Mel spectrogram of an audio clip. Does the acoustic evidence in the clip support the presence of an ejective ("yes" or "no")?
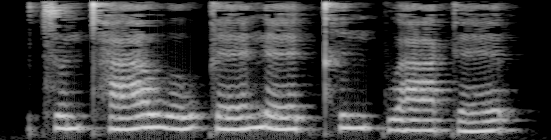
no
